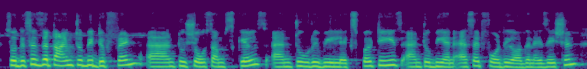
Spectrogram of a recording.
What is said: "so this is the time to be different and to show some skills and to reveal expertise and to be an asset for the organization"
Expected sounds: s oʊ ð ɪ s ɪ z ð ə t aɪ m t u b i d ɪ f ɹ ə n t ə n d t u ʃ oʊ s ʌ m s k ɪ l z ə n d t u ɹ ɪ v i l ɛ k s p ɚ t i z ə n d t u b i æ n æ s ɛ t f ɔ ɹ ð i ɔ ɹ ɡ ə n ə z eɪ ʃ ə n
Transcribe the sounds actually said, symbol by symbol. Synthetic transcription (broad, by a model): s oʊ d ɪ s ɪ z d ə t aɪ m t u b i d ɪ f ɹ ə n t ə n d t u ʃ oʊ s ʌ m s k ɪ l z ə n d t u ɹ ɪ v i l ɛ k s p ɚ t i z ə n d t u b i æ n æ s ɛ t f ɔ ɹ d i ɔ ɹ ɡ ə n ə z eɪ ʃ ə n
